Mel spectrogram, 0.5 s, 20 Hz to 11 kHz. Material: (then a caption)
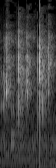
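Plastic. A 50 ml plastic bottle of tint-free sunscreen fluid is shaken before use, and the small mixing ball inside rattles five times with short, bright clicks. The ball is there to mix the ingredients, and this rattle is normal.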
